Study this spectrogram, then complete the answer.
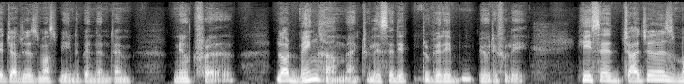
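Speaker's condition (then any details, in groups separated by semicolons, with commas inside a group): No condition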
